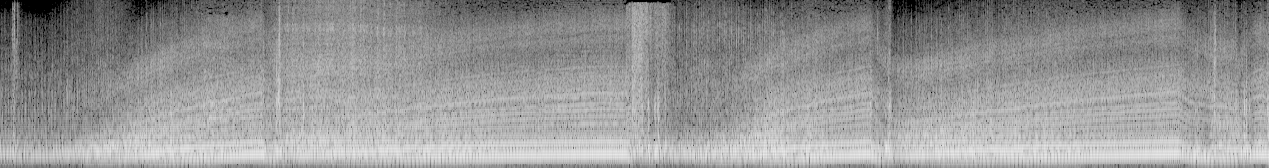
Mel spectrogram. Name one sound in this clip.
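A simulated car engine revs up and shifts through gears.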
